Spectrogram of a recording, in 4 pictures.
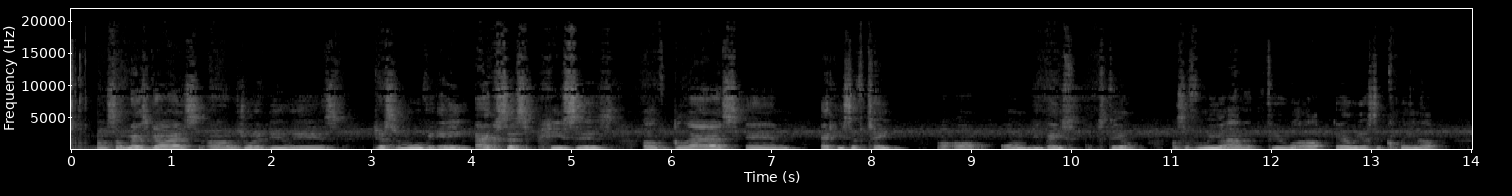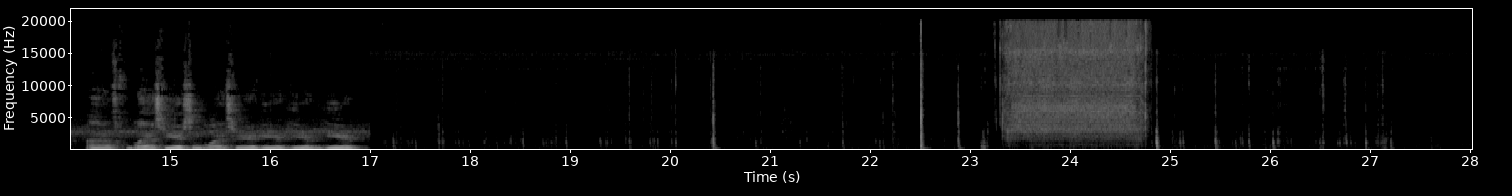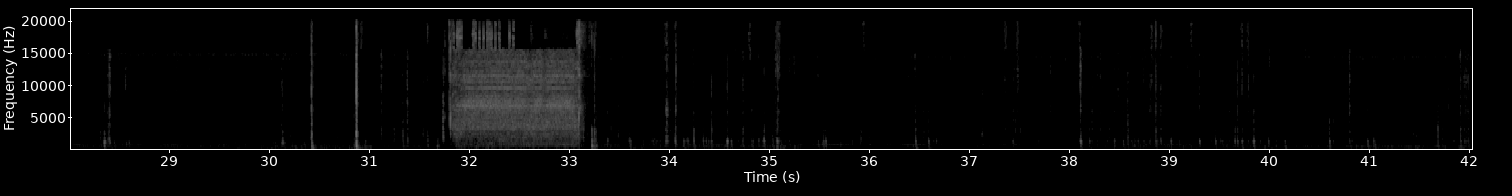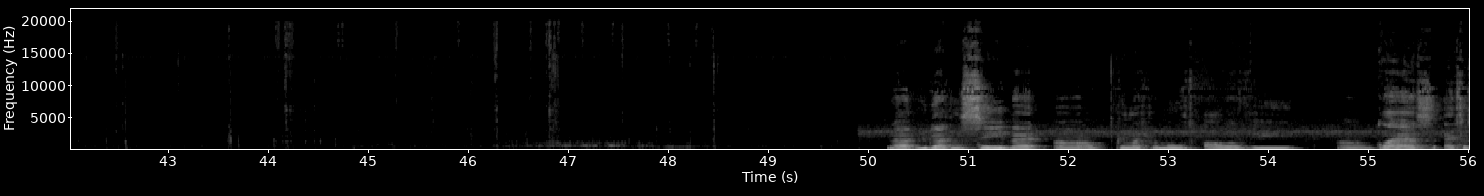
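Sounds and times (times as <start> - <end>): steady hissing blast: 0.3 - 17.0, 23.3 - 24.8, 49.9 - 56.0.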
